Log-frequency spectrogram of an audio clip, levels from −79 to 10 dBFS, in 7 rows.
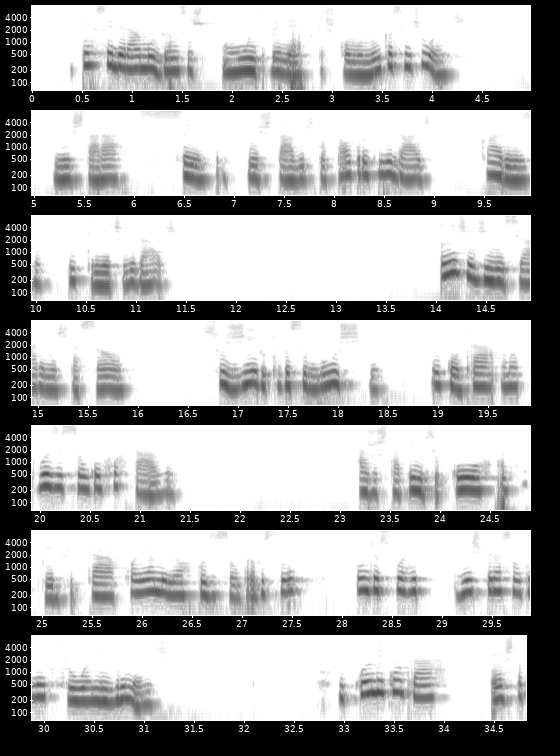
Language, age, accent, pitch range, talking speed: Portuguese, 40-59, Brazilian, 160-220 Hz, 100 wpm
